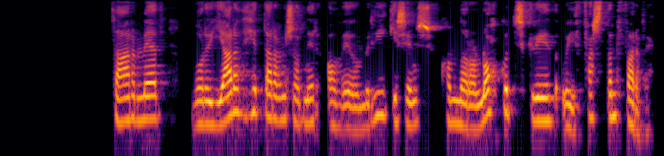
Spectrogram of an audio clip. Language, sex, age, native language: Icelandic, female, 30-39, Icelandic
